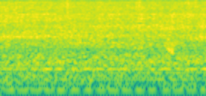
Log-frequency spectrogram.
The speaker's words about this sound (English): Ah, the drones of the air conditioners of the neighbors.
